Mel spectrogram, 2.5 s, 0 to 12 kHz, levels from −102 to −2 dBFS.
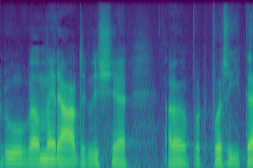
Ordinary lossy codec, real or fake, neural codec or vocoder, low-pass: MP3, 64 kbps; fake; codec, 16 kHz in and 24 kHz out, 0.8 kbps, FocalCodec, streaming, 65536 codes; 10.8 kHz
